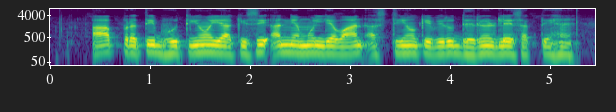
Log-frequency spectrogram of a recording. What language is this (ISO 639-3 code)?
hin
